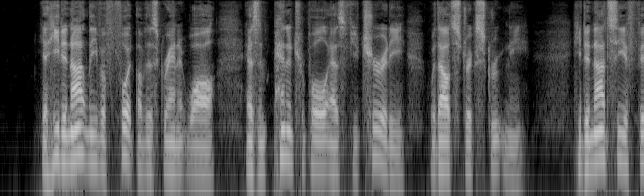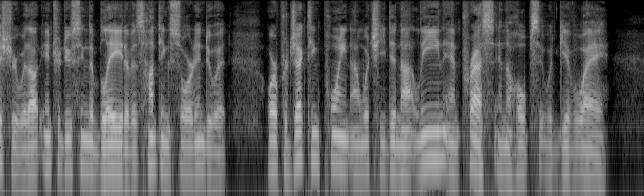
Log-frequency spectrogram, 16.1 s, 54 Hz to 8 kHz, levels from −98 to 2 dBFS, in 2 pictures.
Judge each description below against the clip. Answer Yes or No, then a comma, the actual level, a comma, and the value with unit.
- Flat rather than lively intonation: No, average, 3.7 semitones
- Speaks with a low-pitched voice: Yes, low, 105 Hz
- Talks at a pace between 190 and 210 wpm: Yes, average, 195 wpm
